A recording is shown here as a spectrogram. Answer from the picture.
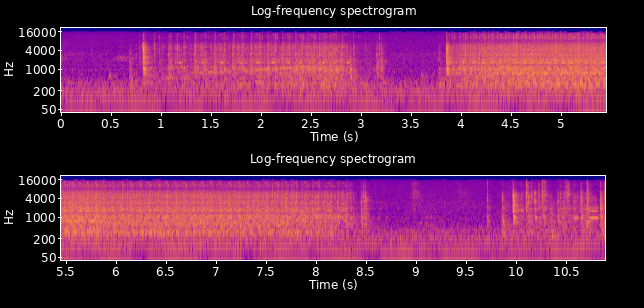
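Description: Bernina sewing machine stitching two seams: a run of about two seconds, a short stop, then a longer, louder run of about four and a half seconds, each run opening with a click.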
